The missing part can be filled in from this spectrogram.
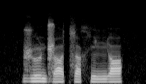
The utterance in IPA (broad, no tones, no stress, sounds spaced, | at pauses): ʐ ũ ɖ͡ʐ ɒː t͡s ɒ x ĩ ɲ ɒ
